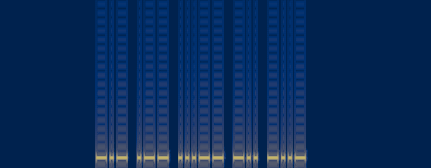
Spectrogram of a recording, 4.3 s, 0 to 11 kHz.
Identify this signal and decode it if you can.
Morse code, heard as a keyed tone, about 35 wpm, 700 Hz. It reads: KW3DX
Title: USA Call Signs - 5 Characters - Repeated 3x - 35wpm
